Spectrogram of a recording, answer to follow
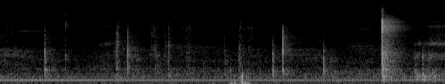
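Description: Light clicks and knocks of a plastic oil bottle being handled over an aluminium pressure cooker as oil is poured in. There is a low knock about halfway through and a sharper click near the end, over a steady low hum.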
